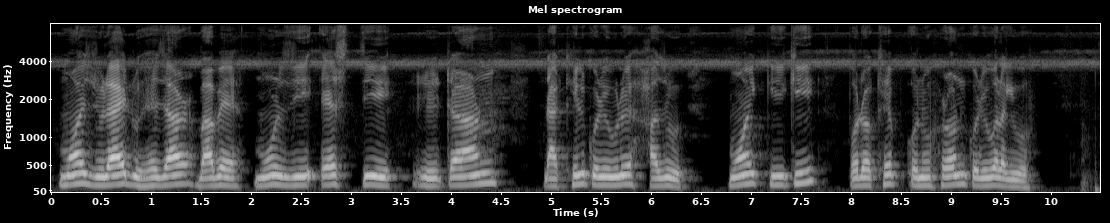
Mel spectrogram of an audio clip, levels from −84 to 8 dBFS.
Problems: constant background noise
